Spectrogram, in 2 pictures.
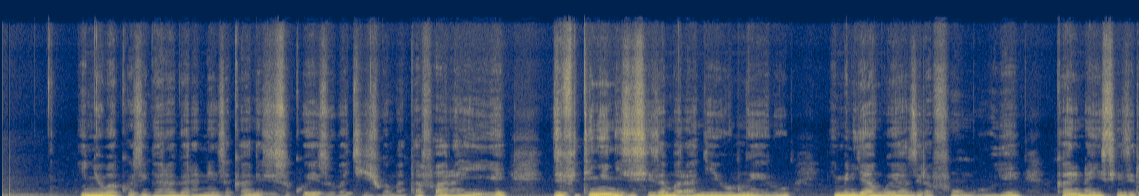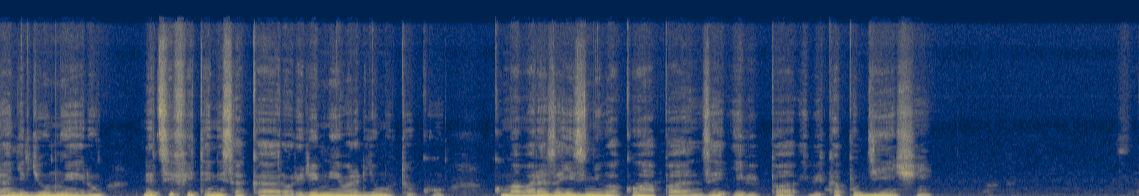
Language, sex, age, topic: Kinyarwanda, female, 25-35, education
